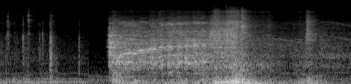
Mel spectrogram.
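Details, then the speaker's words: Fuel-starved V8 in a Camaro conversion build (beat-up '79 front end swapped for a split-bumper front, transmission rebuilt) cranks, then catches with a harsh burst and coughs and backfires with uneven firing: hard starting and backfire from fuel starvation. "Oop, that sounds a little bit better. Go ahead. Why are you backfiring the car, you little bitch?"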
